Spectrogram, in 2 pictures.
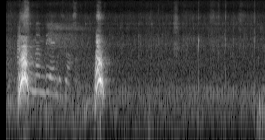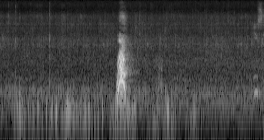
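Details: Rhodesian Ridgeback puppy in a yard, playing with a tortoise that wandered in; three sharp barks, two close together near the start and one after a long pause, with faint rustling between.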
